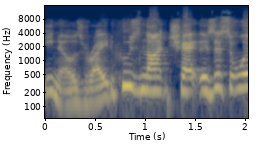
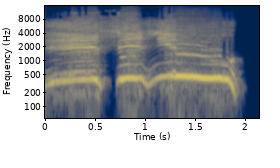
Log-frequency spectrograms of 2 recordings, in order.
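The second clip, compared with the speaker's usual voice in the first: high, loud, slow Australian shout. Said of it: "this Australian guy's friend sound-".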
